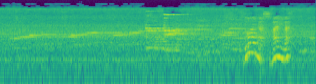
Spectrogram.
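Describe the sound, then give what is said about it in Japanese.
A commuter train bound for Seibu-Yuenchi rumbles steadily, heard from onboard, a constant droning roar with faint whining tones, while a voice briefly speaks over it near the end. “この電車は西武遊園地行きです。”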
